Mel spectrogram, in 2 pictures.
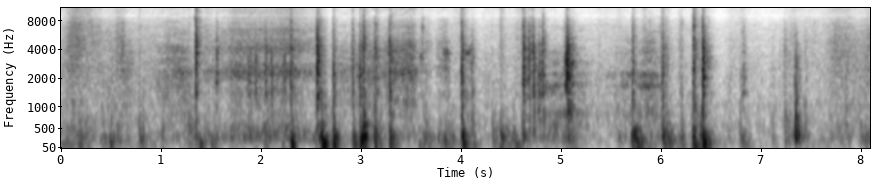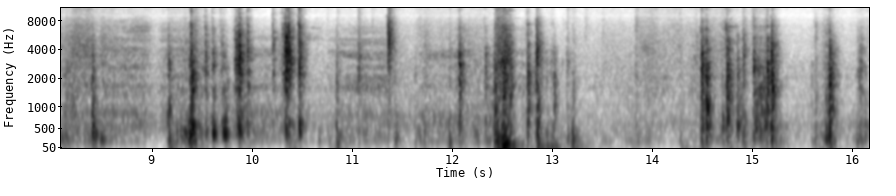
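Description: Wooden engine-room access panels being handled and knocked into place, with chrome slide-bolt latches clicking shut: a string of irregular knocks, clicks and rattles.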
